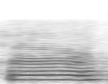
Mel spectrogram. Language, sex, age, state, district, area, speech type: Maithili, male, 18-30, Bihar, Begusarai, rural, conversation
